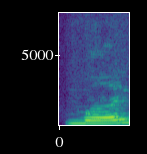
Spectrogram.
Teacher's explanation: Logo, também trata-se de ditongo crescente, por ter uma vogal som longo, seguido de uma vogal som breve. No caso de mãe, por termos aí um A nasalizado, temos um ditongo nasal.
